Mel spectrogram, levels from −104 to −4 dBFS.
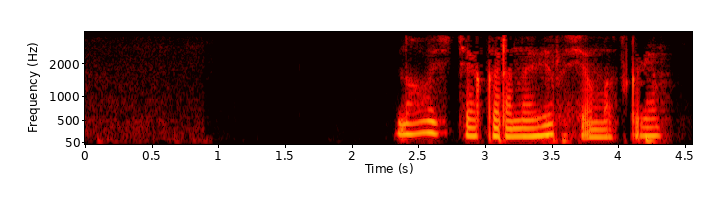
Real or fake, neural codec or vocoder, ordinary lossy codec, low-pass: real; none; AAC, 16 kbps; 3.6 kHz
